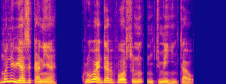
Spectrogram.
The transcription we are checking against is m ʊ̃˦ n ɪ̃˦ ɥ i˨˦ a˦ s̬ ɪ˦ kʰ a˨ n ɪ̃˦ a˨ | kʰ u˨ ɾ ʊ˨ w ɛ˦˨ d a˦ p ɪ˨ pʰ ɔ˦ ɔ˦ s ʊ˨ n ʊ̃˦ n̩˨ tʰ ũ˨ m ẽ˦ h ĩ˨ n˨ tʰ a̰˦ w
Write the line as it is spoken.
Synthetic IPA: m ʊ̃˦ n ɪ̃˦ ɥ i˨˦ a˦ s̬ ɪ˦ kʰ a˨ n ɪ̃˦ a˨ | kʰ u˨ ɾ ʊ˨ w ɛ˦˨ d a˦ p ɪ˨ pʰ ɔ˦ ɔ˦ s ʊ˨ n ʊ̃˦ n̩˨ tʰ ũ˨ m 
